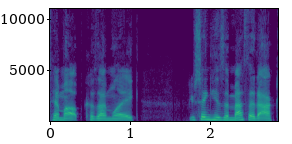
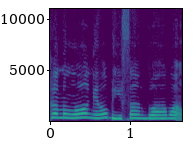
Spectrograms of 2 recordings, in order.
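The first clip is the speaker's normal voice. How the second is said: very high, mocking, taunting voice; 13 semitones higher, 3 dB quieter than usual. Retelling how a man mocked others, do his mocking voice. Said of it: "doing like a mocking voice".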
